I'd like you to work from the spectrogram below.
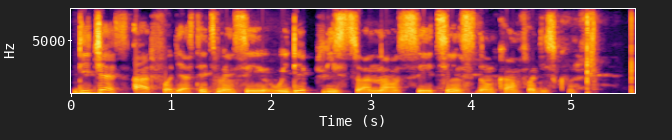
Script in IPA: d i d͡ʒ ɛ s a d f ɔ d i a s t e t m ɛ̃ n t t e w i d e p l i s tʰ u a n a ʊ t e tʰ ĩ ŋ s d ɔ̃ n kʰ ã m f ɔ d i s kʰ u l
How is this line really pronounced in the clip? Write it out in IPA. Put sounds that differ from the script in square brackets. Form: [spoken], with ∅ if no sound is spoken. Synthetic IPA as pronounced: d i d͡ʒ ɛ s a d f ɔ d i a s t e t m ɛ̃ n t [s] e w i d e p l i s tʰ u a n a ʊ [s] e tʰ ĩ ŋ s d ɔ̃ n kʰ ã m f ɔ d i s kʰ u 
